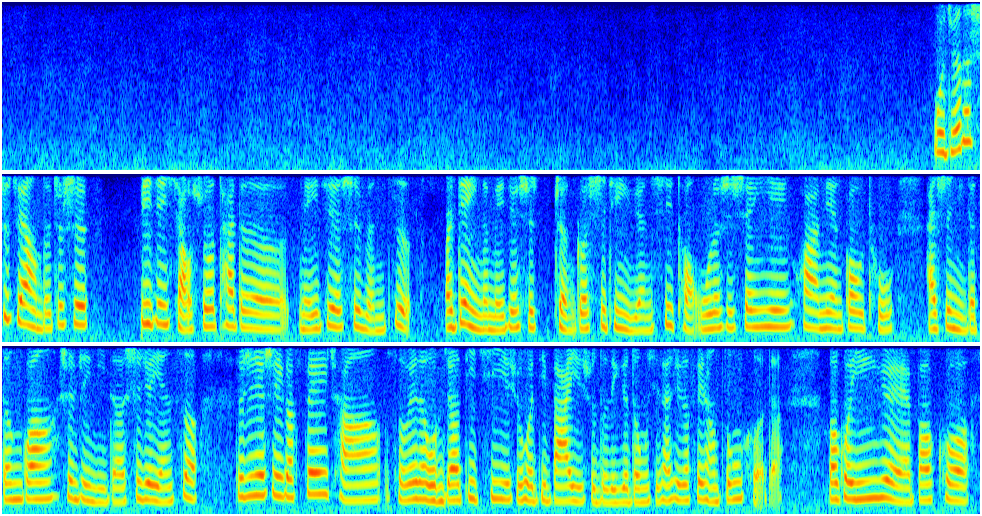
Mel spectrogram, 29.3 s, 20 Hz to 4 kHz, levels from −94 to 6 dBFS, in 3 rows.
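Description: It's a speech clip, and in the pauses the real room background gets swapped for comfort noise, a steady, featureless hiss sitting about 1 to 4 dB quieter than the actual background, which is itself about 36 dB under the speech. It covers 0 to 9.31 s, then 10.77–11.15, 13.99–14.21, 21.65–21.89 and 27.73–27.83 s. The likely cause is discontinuous transmission on the sender cutting audio when no speech is detected, with the receiver filling in synthetic noise. The whole thing is band-limited to 4 kHz, consistent with a narrowband call codec.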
